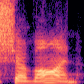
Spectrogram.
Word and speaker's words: Siobhan: of it i mean my mama's name is siobhan i say it's spelled s i o b a i mean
